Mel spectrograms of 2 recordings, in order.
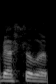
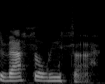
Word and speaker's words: Vasilisa: it wrong this morning I was saying vasilla but there's more syllables than that I think it's vasalissa the beautiful it's a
